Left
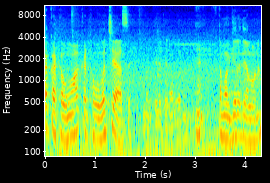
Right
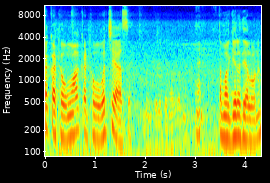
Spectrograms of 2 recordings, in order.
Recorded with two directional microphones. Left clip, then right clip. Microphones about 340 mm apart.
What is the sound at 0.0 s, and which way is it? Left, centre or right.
Speech, right.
